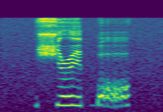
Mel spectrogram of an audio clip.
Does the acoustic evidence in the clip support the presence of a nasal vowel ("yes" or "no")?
no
